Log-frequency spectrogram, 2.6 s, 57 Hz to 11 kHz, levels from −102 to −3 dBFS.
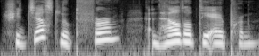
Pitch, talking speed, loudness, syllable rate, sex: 215 Hz, 210 wpm, -17 LUFS, 4.8 syllables/s, female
